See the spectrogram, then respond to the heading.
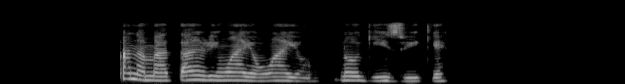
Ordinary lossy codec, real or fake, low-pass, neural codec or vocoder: none; fake; 7.2 kHz; codec, 16 kHz, 4.8 kbps, FACodec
